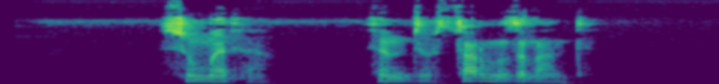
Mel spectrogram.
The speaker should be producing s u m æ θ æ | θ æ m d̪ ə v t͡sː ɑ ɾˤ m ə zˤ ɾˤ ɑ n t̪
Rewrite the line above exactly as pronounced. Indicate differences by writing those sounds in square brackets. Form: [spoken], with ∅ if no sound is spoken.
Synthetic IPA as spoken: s u m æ θ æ | θ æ m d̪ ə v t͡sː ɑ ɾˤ m ə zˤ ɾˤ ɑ n t̪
